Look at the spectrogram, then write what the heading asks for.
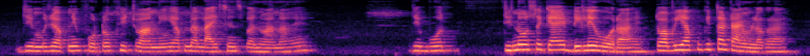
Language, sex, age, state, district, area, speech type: Hindi, female, 30-45, Madhya Pradesh, Bhopal, urban, spontaneous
